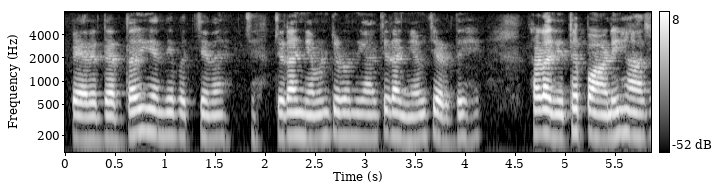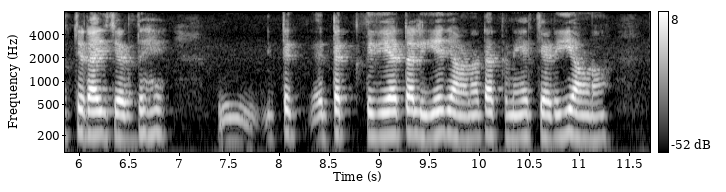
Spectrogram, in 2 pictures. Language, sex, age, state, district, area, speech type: Dogri, female, 30-45, Jammu and Kashmir, Reasi, rural, spontaneous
